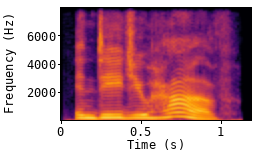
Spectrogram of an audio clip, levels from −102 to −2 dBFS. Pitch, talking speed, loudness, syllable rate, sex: 215 Hz, 150 wpm, -14 LUFS, 4.2 syllables/s, female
